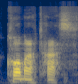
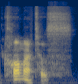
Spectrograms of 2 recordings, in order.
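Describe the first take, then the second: First: The last syllable sounds like 'tas'. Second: The last syllable sounds like 'tus'. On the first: The speaker calls it right. "Comatas, not Comatus" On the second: The speaker calls it wrong. "not Comatus"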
